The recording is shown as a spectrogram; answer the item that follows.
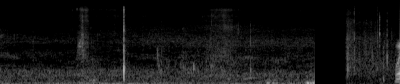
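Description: Quiet background with faint handling of a spinning rod and reel and one sharp click about a second in. The sound drops out completely for a moment near the end.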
